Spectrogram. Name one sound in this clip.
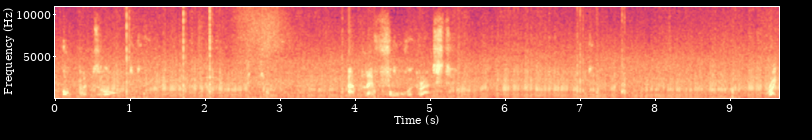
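A rally car engine revs hard and shifts through the gears.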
